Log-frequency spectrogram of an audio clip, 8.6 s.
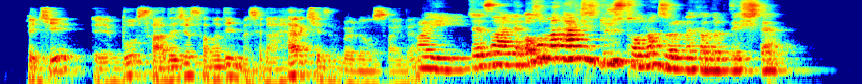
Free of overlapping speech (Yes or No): Yes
